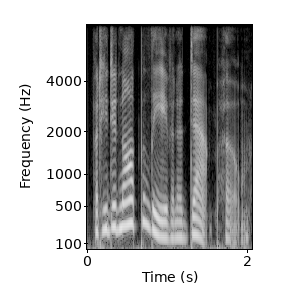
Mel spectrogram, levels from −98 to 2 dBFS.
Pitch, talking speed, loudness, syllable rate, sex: 200 Hz, 260 wpm, -16 LUFS, 5.7 syllables/s, female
